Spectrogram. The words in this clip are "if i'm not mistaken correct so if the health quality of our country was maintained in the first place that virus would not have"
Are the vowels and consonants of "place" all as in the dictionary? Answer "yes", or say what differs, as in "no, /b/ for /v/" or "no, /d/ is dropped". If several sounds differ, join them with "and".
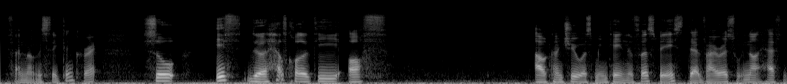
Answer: yes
